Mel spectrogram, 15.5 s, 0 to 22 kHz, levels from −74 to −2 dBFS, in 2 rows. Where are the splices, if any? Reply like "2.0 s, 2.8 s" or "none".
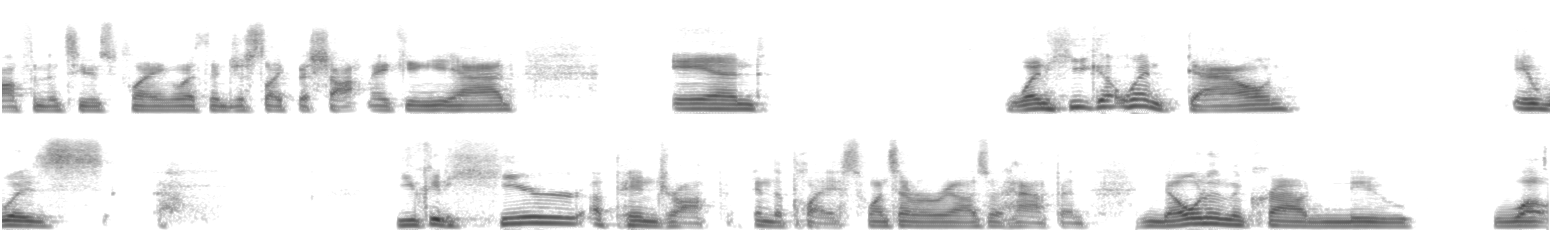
7.5 s, 13.4 s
